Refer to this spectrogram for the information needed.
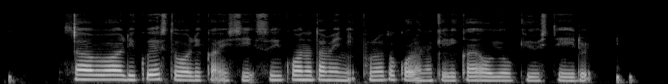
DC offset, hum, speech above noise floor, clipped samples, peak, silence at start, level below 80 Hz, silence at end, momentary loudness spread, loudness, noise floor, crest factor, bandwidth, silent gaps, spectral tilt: under 0.1%; none; 43 dB; under 0.1%; -2 dBFS; 0.1 s; -58 dBFS; 0.35 s; 11 LU; -23 LUFS; -65 dBFS; 20 dB; 11.5 kHz; none; -6.5 dB/octave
